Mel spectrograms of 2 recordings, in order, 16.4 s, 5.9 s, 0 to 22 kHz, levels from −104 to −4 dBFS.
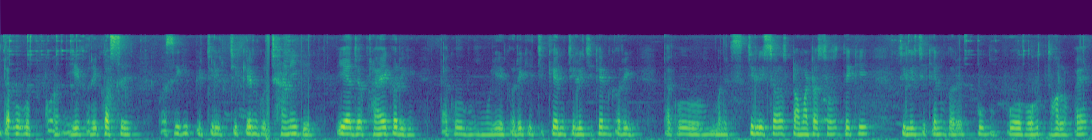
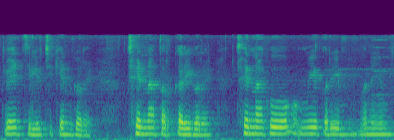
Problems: background sounds at intervals, background conversations at intervals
